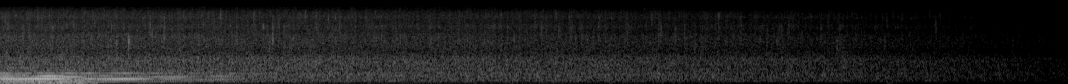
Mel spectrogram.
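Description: Steady rain falling, fading out slowly until it is almost gone. A few held music notes die away in the first couple of seconds.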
